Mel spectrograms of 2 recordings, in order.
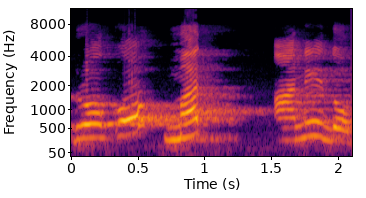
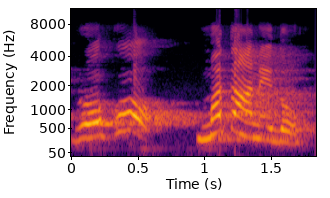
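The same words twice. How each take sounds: First: A short pause comes after 'mat'. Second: A short pause comes after 'roko'. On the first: Do not stop him; let him come in. "यहाँ पर या ये थोड़ा सा हम रुके थोड़े समय के लिए" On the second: Stop him there; do not let him come. "मतलब उसको वहीं रोक लो, मत आने दो"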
